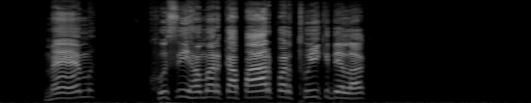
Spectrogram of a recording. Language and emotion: Maithili, disgusted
